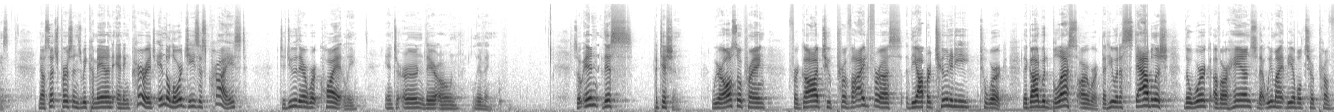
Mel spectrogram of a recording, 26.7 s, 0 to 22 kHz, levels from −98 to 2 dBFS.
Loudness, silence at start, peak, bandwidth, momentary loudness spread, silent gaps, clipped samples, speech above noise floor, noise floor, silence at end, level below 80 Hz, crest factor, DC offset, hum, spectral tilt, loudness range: -24 LUFS; 0 s; -4 dBFS; 15 kHz; 16 LU; none; under 0.1%; 37 dB; -61 dBFS; 0 s; -58 dBFS; 20 dB; under 0.1%; none; -6 dB/octave; 7 LU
